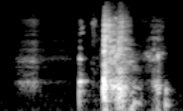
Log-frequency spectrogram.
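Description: A quiet breathy intake, a short catch, then one loud, explosive sneeze, trailing off into a brief exhale. No talking around it.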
